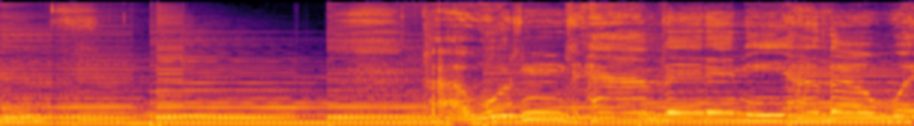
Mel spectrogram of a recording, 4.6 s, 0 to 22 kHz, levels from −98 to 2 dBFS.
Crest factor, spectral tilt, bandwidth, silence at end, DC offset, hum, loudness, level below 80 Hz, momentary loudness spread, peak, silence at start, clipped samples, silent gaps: 14 dB; -5.5 dB/octave; over 20 kHz; 0 s; under 0.1%; none; -14 LUFS; -36 dBFS; 5 LU; 0 dBFS; 0 s; under 0.1%; none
